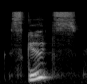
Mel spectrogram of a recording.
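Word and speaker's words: scutes: Or more accurately, I don't know how to say this word, but it I'm going to say it like scoots.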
